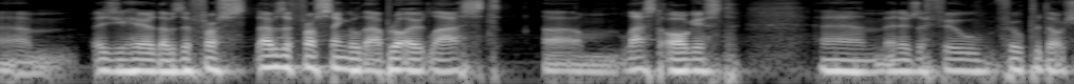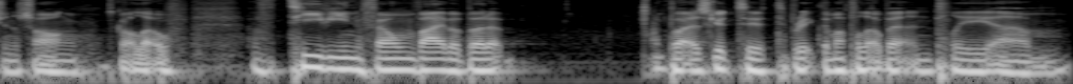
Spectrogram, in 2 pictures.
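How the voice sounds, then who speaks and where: A man speaks at a moderate pace with a Scottish accent, his pitch fairly low. His tone is dark and mellow, somewhat breathy, with fairly even intonation. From Scotland. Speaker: singer-songwriter. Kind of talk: casual live stream chat. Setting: livestream at home. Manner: halting, many fillers.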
